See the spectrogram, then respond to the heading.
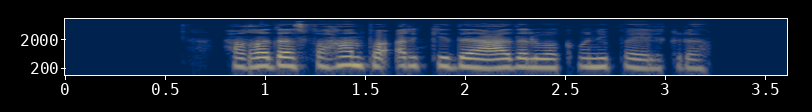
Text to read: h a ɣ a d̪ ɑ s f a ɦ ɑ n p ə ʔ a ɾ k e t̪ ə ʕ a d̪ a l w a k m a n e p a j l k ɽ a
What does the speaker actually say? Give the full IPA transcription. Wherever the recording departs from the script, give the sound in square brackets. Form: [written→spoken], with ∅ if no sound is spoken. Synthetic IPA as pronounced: h a ɣ a d̪ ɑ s f a ɦ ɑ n p ə ʔ a ɾ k e [t̪→d̪] ə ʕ a d̪ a l w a k m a n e p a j l k ɽ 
